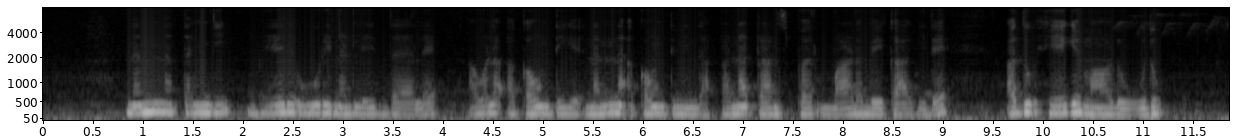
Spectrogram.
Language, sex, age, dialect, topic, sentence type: Kannada, female, 46-50, Coastal/Dakshin, banking, question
